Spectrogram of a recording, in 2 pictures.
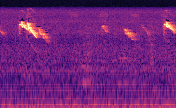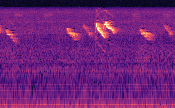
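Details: Chirping white-eye used to provoke other white-eyes to answer: bright, quickly descending high notes in irregular clusters, with a stronger doubled chirp roughly every two and a half seconds, over faint low hum.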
